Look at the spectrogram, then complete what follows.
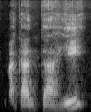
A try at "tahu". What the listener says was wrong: Tahu, bukan tahi.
